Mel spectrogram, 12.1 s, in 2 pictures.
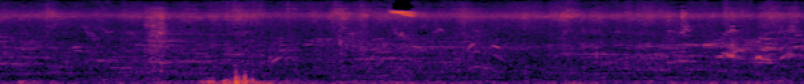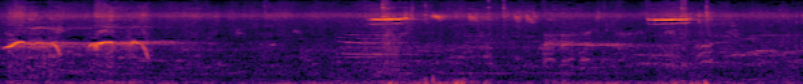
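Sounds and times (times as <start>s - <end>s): bird warbling whistle: 6.0s - 7.4s
high bird chirps: 8.6s - 9.7s.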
